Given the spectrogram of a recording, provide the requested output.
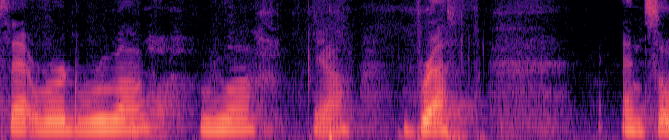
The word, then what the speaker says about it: ruach: How do you pronounce that word? Ruach?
